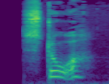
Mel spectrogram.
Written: stor

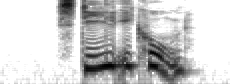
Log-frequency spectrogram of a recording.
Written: stilikon

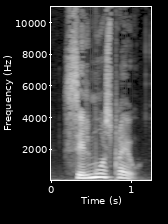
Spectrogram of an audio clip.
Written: selvmordsbrev

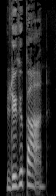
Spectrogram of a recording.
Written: LYKKEBARNET

